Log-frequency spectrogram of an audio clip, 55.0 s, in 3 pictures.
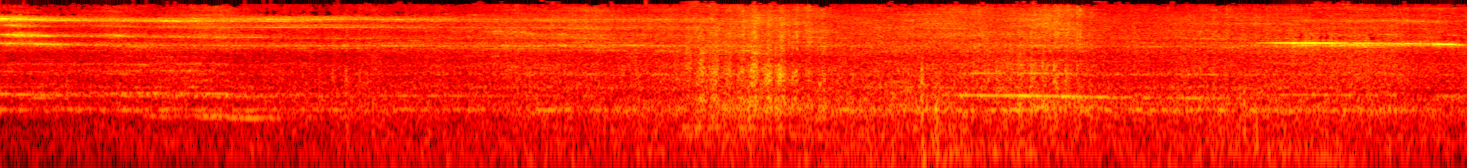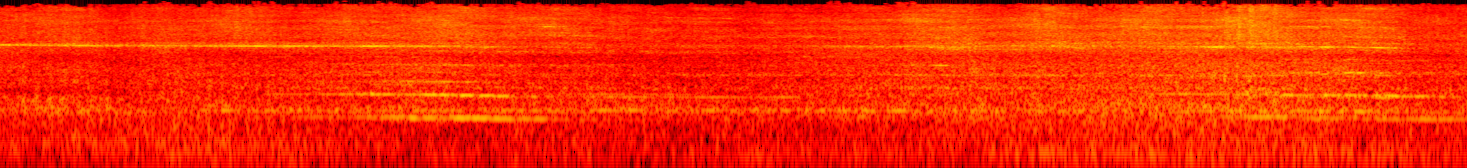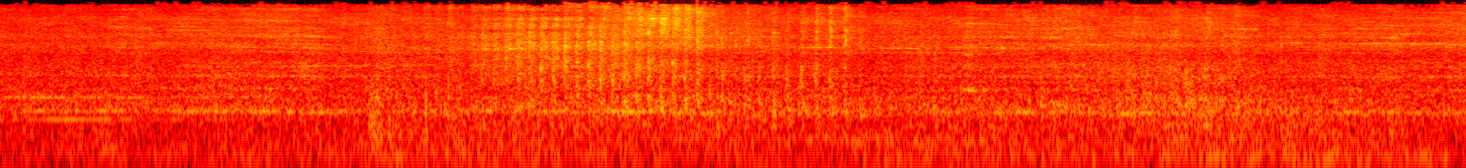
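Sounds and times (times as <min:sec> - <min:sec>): train wheels rumbling on track: 0:00.0 - 0:55.0
wheels squealing: 0:15.6 - 0:23.6.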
